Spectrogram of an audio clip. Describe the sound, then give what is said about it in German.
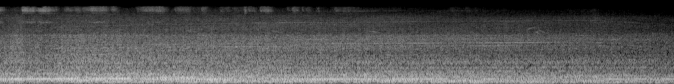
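A Vogtlandbahn regional train pulls out of a station, past the station building, at over 600 metres altitude. It makes a steady, loud rumble and a low engine hum, easing off only slightly as it moves away. No one speaks. “Und hier seht ihr die Ausfahrt der Vogtlandbahn und das Bahnhofsgebäude.”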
